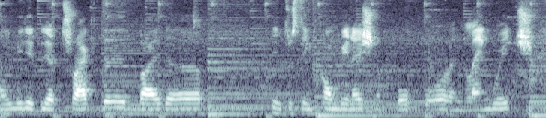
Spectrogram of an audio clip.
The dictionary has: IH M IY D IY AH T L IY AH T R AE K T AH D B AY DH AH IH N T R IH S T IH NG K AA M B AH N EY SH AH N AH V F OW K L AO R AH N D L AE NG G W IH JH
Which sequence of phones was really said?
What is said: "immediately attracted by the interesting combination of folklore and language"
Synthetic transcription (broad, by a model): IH M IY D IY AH T L IY AH T R AE K T AH D B AY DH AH IH N T R IH S T IH NG K AA M B AH N EY SH AH N AH V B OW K W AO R AH N D L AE NG G W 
